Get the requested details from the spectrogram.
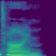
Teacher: The tongue moves from low front to high front.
